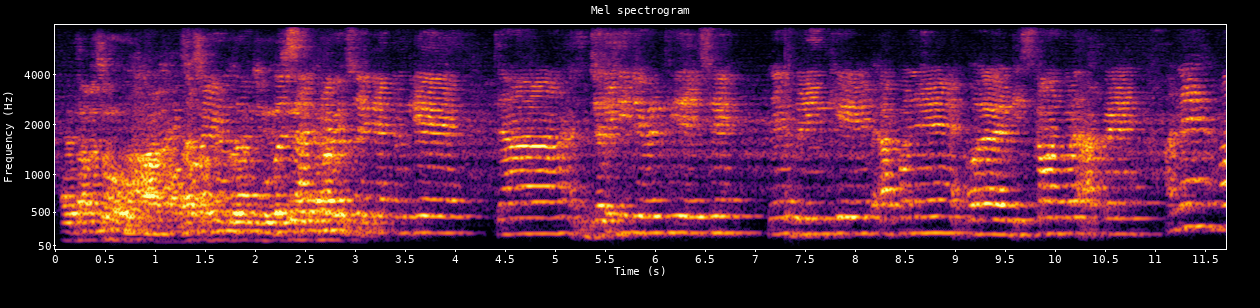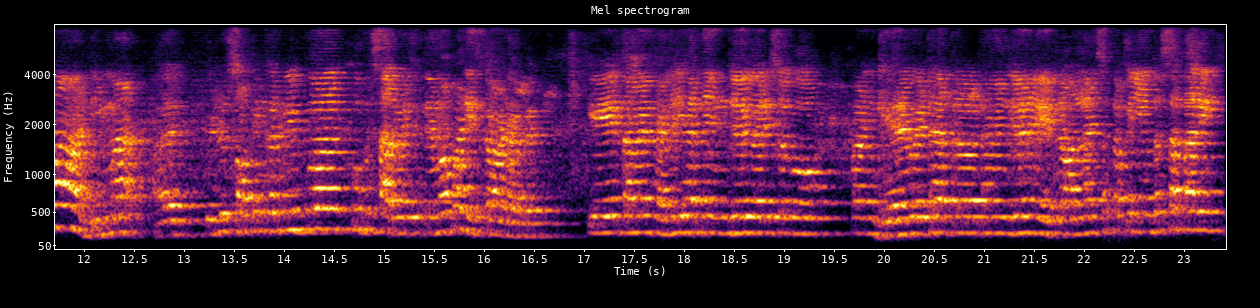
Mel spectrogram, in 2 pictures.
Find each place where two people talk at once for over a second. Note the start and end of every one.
0.7-3.2

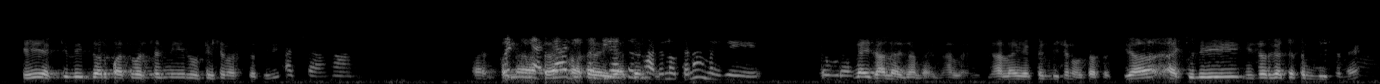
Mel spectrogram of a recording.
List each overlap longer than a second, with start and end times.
5.0-6.4

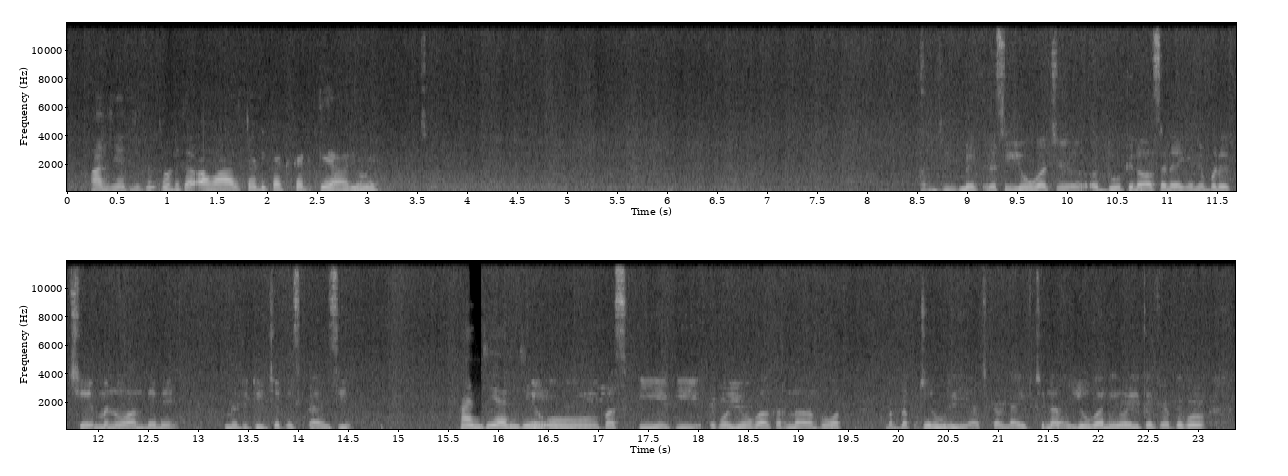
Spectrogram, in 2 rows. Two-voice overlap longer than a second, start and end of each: none

